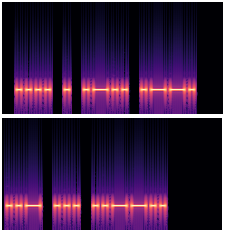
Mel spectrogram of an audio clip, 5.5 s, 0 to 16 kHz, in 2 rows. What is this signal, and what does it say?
Morse code, heard as a keyed tone, about 20 wpm, 700 Hz. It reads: HELP US?
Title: Sentences from Top 1000 Words - Review Part 3 - 20wpm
